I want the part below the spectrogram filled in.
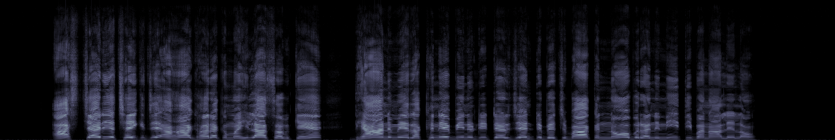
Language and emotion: Maithili, disgusted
